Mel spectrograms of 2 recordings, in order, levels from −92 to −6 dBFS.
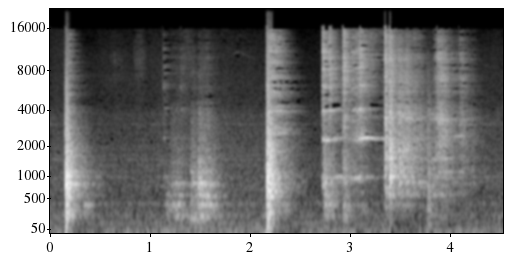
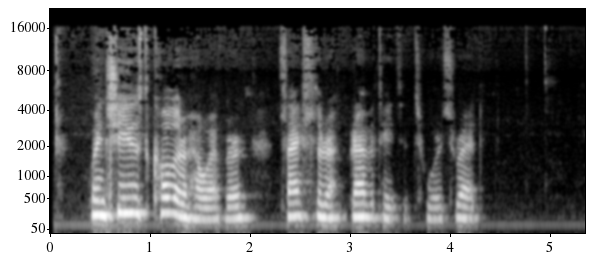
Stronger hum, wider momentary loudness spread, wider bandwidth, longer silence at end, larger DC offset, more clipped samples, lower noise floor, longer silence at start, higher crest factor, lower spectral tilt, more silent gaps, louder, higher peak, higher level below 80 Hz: neither; first, 23 LU vs 19 LU; about the same, 17.5 kHz vs 17 kHz; second, 0.3 s vs 1.05 s; neither; first, 0.2% vs under 0.1%; second, -46 dBFS vs -57 dBFS; about the same, 0.15 s vs 0.05 s; about the same, 18 dB vs 16 dB; second, -1 dB/octave vs -4 dB/octave; neither; about the same, -16 LUFS vs -15 LUFS; about the same, 0 dBFS vs 0 dBFS; first, -44 dBFS vs -56 dBFS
